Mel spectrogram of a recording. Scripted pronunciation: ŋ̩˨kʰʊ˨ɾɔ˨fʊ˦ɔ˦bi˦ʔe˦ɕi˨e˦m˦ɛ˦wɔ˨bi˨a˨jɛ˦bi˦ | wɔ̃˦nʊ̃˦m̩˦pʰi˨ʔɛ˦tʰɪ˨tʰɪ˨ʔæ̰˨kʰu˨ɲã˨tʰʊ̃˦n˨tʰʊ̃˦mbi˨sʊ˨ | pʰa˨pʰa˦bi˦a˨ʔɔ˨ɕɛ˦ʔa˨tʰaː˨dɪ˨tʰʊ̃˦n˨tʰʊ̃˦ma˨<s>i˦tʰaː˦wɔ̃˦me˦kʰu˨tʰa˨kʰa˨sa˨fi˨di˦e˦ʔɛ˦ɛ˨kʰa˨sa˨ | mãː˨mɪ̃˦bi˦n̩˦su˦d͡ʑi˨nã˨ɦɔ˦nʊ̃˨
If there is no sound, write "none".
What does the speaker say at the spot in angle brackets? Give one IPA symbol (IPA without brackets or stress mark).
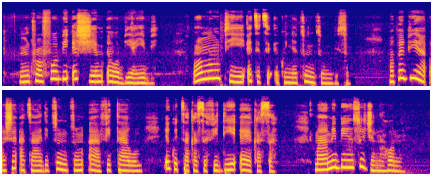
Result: f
